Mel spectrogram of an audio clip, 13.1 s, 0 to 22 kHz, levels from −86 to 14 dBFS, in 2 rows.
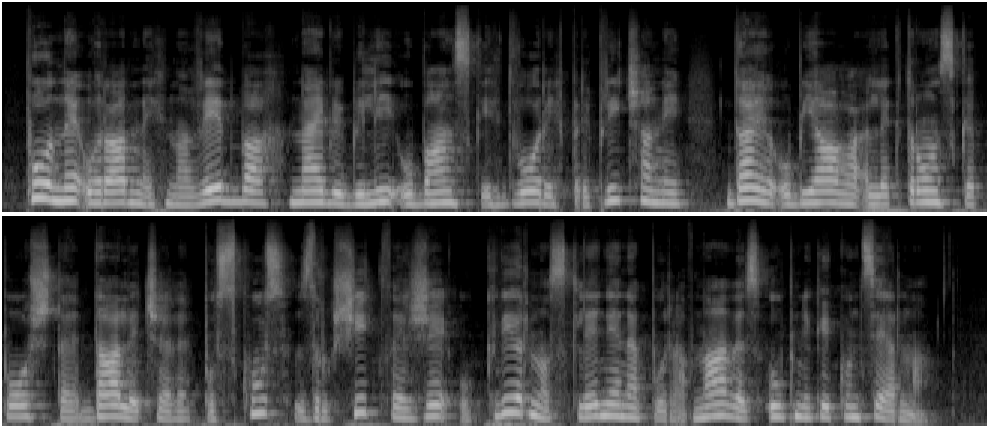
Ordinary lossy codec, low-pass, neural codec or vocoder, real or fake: none; 19.8 kHz; codec, 44.1 kHz, 7.8 kbps, Pupu-Codec; fake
